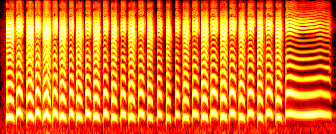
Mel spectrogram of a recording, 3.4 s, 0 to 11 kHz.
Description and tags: Squeaky Toy 3
Made by squeezing a squeaky toy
